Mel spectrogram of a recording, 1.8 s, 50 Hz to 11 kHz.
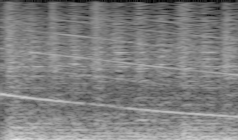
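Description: A 112 ambulance siren wails steadily and loudly as the emergency vehicle moves through heavy Istanbul traffic, the continuous tone filling the whole stretch with no voices.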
